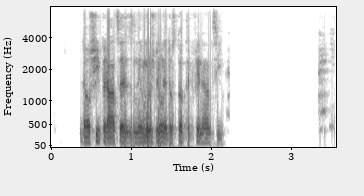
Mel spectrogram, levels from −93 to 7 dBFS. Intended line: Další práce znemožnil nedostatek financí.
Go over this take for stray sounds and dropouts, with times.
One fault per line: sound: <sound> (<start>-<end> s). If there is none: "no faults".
no faults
